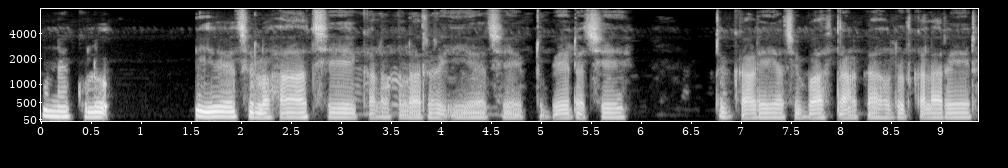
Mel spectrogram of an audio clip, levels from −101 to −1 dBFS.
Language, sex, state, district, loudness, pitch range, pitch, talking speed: Bengali, male, West Bengal, Purulia, -14 LUFS, 110-125 Hz, 115 Hz, 145 wpm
